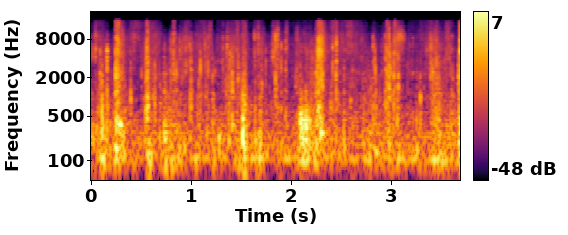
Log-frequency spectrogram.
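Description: Rapid, continuous rustling and crinkling of newspapers being folded quickly at the Tribune newspaper, with sharp crisp bursts as sheets are handled and folded, fairly loud, with no voices.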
